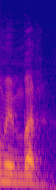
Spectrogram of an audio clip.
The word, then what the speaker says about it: منبر: ہوئی ہے، محراب و ممبر. ممبر کے سپیلنگ کیا ہے؟ منبر، لیکن پڑھا کیا جاتا ہے؟ کیوں؟ کیونکہ نون کے بعد، نون ساکن کے بعد با ہے.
